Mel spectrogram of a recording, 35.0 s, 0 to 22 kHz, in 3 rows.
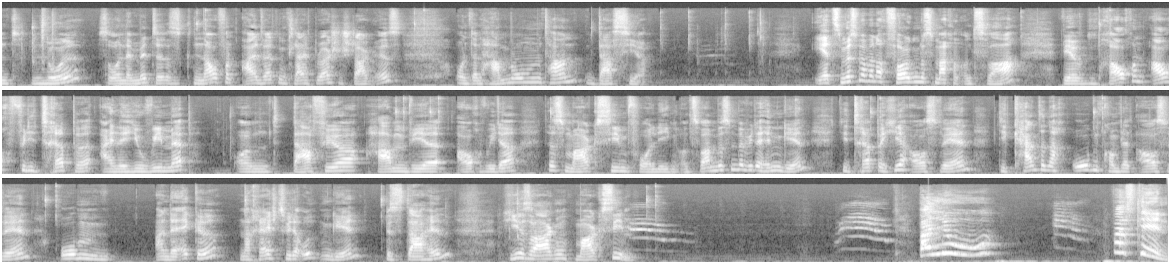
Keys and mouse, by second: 2.0 click, 6.6 middle click, 7.2 shift+middle drag, 9.8 middle click, 13.8 Tab, 17.7 middle click, 18.6-19.6 middle drag, 23.8-27.2 ctrl+drag, 28.4 u.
